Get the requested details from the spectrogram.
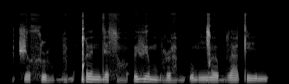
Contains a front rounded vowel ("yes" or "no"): no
